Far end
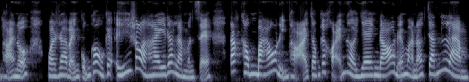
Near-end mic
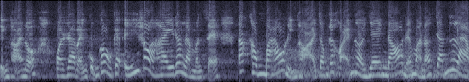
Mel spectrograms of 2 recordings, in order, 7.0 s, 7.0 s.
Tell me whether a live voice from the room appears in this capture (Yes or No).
Yes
